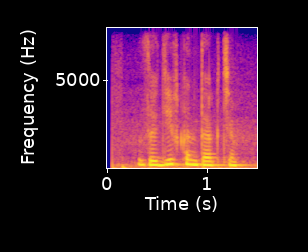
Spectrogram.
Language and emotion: Russian, neutral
